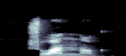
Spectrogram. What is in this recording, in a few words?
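"шуанног", Komi, female; kpv audio dict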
